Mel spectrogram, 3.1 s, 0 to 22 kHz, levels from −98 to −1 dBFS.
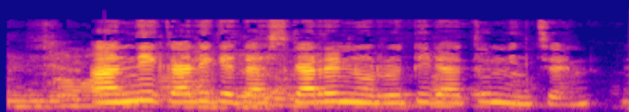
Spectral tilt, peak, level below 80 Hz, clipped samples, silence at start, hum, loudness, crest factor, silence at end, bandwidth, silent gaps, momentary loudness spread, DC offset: -3 dB/octave; 0 dBFS; -64 dBFS; under 0.1%; 0.05 s; none; -16 LUFS; 18 dB; 0.2 s; 11.5 kHz; none; 16 LU; under 0.1%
